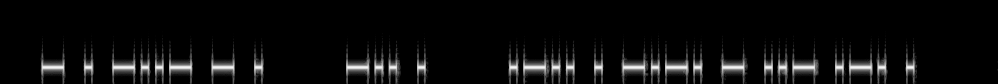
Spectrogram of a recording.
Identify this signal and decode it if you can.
Morse code, heard as a keyed tone, about 17 wpm, 800 Hz. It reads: TEXTE DE LECTURE
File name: Cours-NR18-16mm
